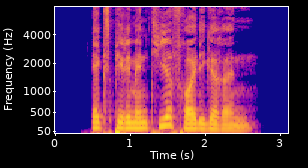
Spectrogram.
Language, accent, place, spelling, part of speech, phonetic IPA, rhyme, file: German, Germany, Berlin, experimentierfreudigeren, adjective, [ɛkspeʁimɛnˈtiːɐ̯ˌfʁɔɪ̯dɪɡəʁən], -iːɐ̯fʁɔɪ̯dɪɡəʁən, De-experimentierfreudigeren.ogg
- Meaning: inflection of experimentierfreudig: 1. strong genitive masculine/neuter singular comparative degree 2. weak/mixed genitive/dative all-gender singular comparative degree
